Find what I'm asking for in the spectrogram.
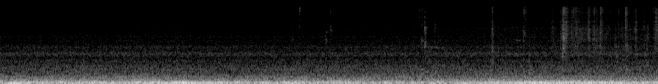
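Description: A car cruises on a road, a steady loud low rumble of engine and tire noise heard from inside, with faint clicks late on and no talk.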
